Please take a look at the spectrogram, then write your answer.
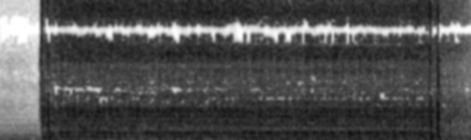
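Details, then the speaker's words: Starter motor on bench, battery-powered and triggered via signal terminal with Power Probe, current graphed on oscilloscope: spins with rough, raspy whir and uneven rattle, not healthy; starter failing, on its way out. "so by feeding a power I can turn that starter on okay and you can hear it it does not sound healthy whatsoever"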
